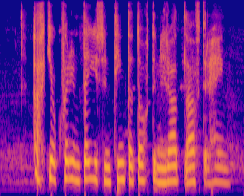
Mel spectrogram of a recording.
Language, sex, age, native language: Icelandic, female, 13, Polish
